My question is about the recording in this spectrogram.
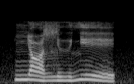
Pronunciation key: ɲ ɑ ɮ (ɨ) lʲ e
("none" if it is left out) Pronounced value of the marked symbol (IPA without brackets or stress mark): ɨ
